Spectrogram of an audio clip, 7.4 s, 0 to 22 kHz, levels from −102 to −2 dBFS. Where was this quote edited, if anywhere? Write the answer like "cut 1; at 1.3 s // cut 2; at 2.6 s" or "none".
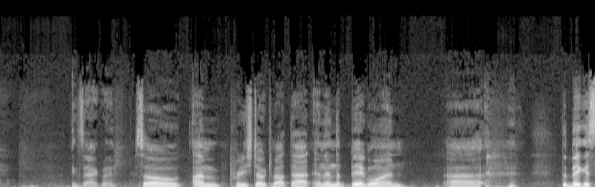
none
